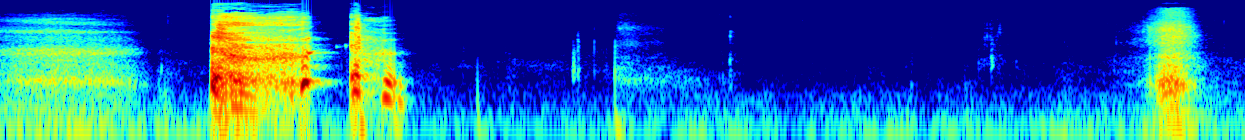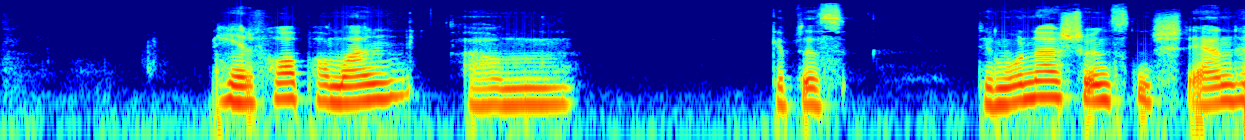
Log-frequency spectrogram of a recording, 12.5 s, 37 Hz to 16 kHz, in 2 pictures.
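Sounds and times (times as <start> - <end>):
person coughing: 1.1 - 2.1
speech: 1.9 - 2.1, 7.4 - 9.2, 10.1 - 12.4.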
